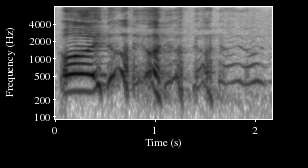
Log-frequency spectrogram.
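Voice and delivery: high wailing oy cries; sobbing. Retold or imitated. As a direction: wail like a broken man. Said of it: "broke out sobbing".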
